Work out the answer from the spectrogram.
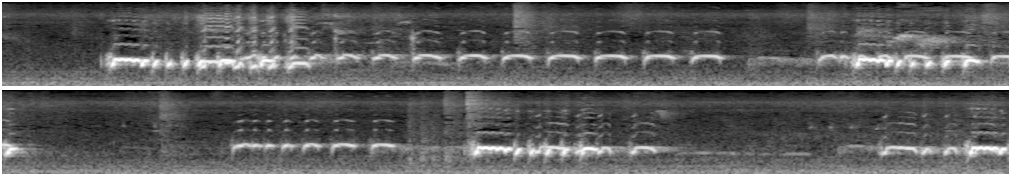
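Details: Local zebra dove in full song, used as a lure to make other zebra doves sing: bursts of stuttered, bubbly coos around one pitch, one phrase running into an even series of rapid repeated notes, with short pauses between phrases.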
